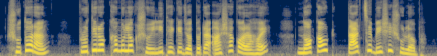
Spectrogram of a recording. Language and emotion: Bengali, neutral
